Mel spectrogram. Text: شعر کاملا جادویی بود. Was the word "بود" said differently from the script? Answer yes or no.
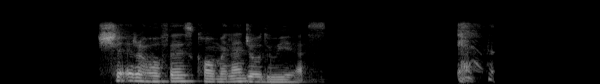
yes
